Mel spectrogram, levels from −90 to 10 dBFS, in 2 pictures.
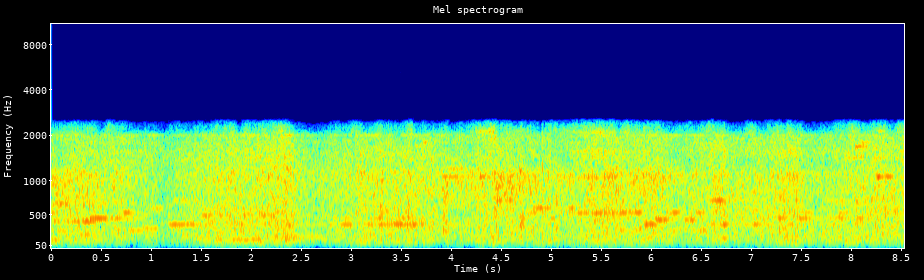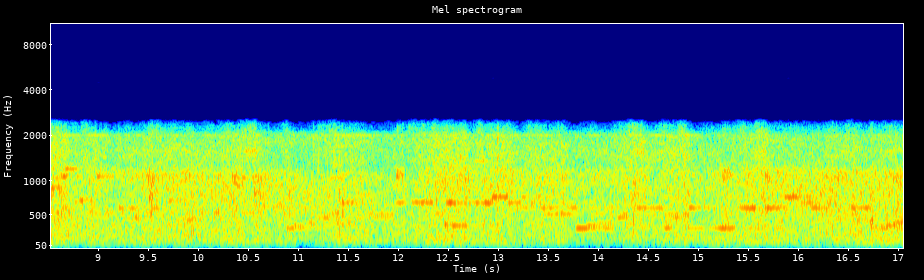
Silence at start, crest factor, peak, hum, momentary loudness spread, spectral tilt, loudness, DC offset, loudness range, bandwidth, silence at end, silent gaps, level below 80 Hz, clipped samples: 0 s; 16 dB; 0 dBFS; none; 4 LU; -16 dB/octave; -16 LUFS; under 0.1%; 1 LU; 2.6 kHz; 0 s; none; -44 dBFS; under 0.1%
